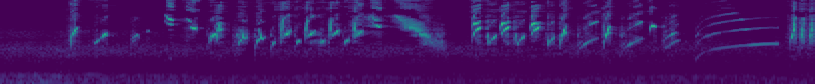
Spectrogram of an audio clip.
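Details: European goldfinch singing in good weather: a continuous, fast stream of high, tinkling, twittering notes and slurs, ending in drawn-out rising whistles and a short buzzy burst.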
